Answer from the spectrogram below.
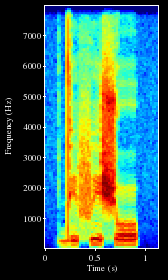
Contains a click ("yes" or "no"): no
